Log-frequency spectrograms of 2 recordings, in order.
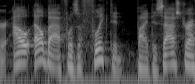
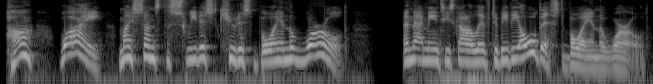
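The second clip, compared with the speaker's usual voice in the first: higher, louder protective mom; doting angry mother; 7 semitones higher, 3 dB louder than usual. Acted. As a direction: defend her little boy with fierce love. Voices Ida defending her son.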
